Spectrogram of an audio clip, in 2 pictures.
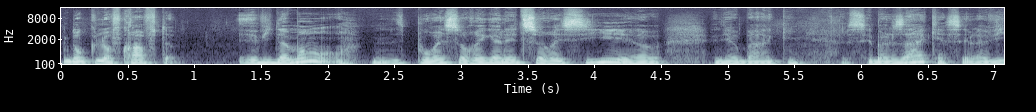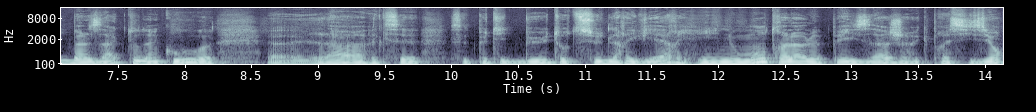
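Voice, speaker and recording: A man's somewhat breathy voice at a medium pitch, dark and mellow in tone, with ordinary pitch variation and a fairly slow pace. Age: 70s. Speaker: writer and literary videoblogger. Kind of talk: casual literary monologue. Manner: hesitant, many fillers and repetitions; animated.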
